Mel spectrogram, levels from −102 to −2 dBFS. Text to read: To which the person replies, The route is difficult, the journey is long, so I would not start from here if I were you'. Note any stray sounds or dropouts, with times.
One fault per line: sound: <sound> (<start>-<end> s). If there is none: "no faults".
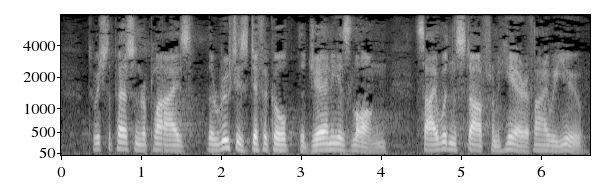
no faults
